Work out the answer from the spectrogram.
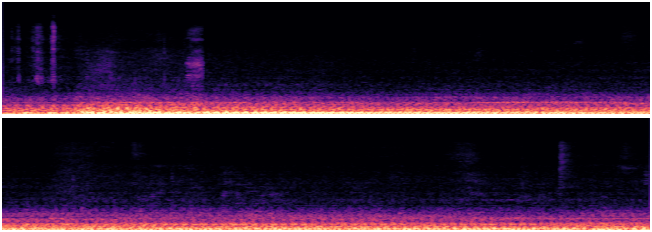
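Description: Sprinter commuter train running along the track, heard from inside the carriage: a steady low rumble with a few short sharp clicks near the start and later on.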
